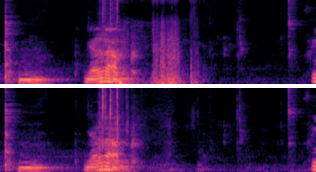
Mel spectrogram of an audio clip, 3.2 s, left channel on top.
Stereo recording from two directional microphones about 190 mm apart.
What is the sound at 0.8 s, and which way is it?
Speech, 10° left (ahead or behind).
